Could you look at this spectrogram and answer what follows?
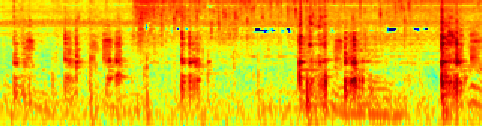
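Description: Chopped onions frying in oil in a large metal pot over a wood fire, sizzling, while a metal ladle stirs and scrapes against the pot. The ladle knocks hardest about four and six seconds in.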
